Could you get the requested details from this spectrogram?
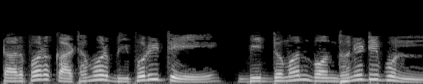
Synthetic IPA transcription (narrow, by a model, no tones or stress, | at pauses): t̪aɾpɔɾkaʈʰamoɾbipoɾit̪ebid̪ːomanbɔnd̪ʱoneʈip̬un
